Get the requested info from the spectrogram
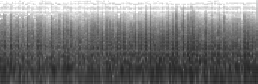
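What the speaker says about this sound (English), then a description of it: "Engines are throttling back now, helping to ease Atlantis through the dense lower altitudes" Space Shuttle Atlantis engines throttling back during launch, a dense continuous roar with heavy low rumble and crackling buffeting, far off but loud and steady, with no voices over it.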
